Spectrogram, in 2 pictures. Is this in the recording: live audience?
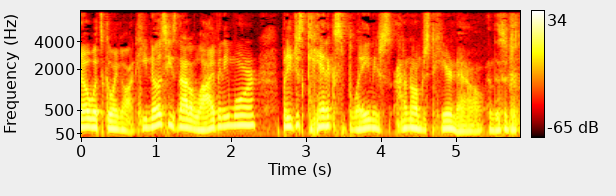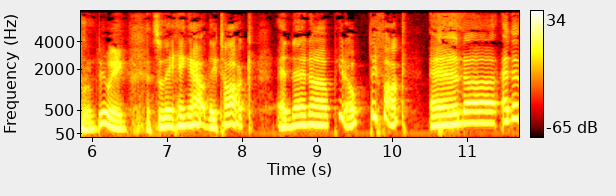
no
